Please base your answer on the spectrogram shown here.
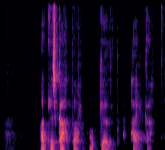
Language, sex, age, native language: Icelandic, male, 40-49, Icelandic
